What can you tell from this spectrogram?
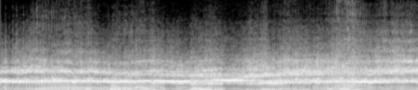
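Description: Chevrolet Camaro doing a burnout: tires spinning with a steady, unbroken squeal while the engine runs hard underneath, its note wavering up and down.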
